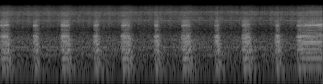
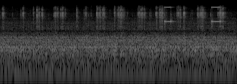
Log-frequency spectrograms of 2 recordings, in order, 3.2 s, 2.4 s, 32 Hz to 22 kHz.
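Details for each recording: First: TRS-80 Color Computer 1 floppy drive, stepper motor freshly lubricated, ImageDisk clean-head routine: quick even chirping clicks, about a hundred per minute, as the head seeks back and forth; stepping cleanly, sounds healthy. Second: TRS-80 Color Computer 1 floppy drive reading an unformatted-for-PC disk during align-heads test, correct rpm per sticker: faint harsh rattling bursts about four a second; reads properly but sounds terrible, owner suspects top bearing.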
